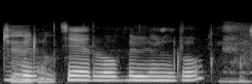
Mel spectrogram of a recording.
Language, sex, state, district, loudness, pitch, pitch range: Telugu, female, Andhra Pradesh, Sri Satya Sai, -15 LUFS, 190 Hz, 185-200 Hz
